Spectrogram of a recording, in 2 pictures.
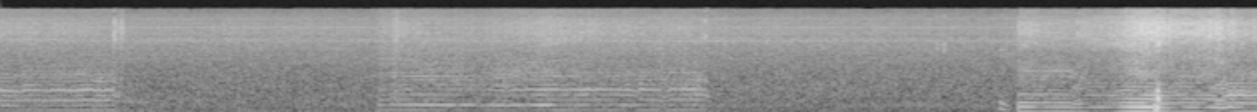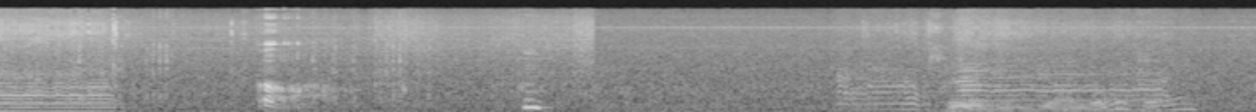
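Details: Honey bees at a colony under a garden shed buzzing in bursts of a few seconds each as individuals fly close by, the hum swelling and fading, with brief knocks and a quiet gap between passes.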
